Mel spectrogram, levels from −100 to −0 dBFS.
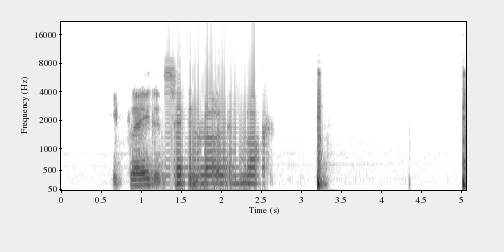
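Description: From 1.25 to 2.58 s the speech turns into robotic sound from repeated short buffers. It becomes a rigid, metallic buzz near 188 Hz. This likely comes from replaying a 5.3 ms slice for most of that stretch while fresh audio arrives too slowly.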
